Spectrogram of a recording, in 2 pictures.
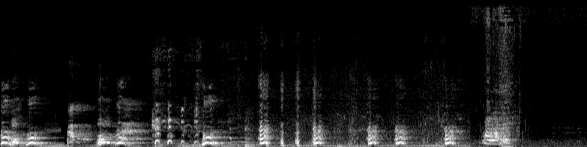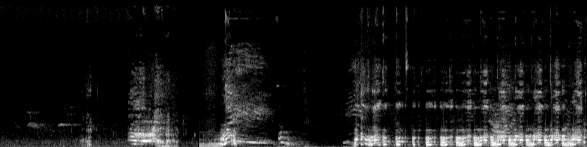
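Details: Dogs making strange noises: a run of short harmonic yelps and whines in the first six seconds, a quiet gap, then a rising-and-falling howl-like cry near ten seconds and a dense, noisy burst of sound at the end.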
